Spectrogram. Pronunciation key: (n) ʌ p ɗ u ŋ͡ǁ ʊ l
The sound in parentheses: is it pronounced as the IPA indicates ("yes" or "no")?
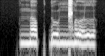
yes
